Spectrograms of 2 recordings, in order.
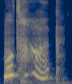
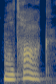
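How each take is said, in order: First: Assuring. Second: A hollow, defeated echo of her promise; empty echo. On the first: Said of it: "she assures me". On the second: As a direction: echo "We'll talk" back with nothing behind it. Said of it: "It sounds empty". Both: A narrator's reading.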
